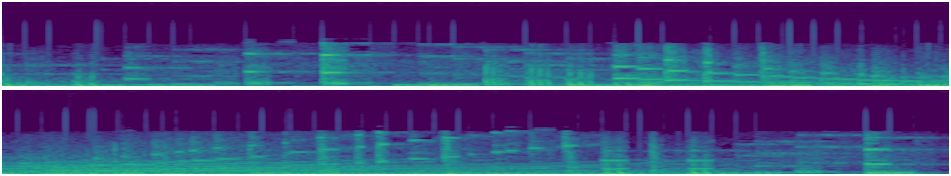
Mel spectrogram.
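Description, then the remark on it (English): The theme from the video game Crash Bandicoot: an instrumental with a marimba-like melody over a heavy, throbbing bass and sharp rhythmic hits, its pitched line sweeping down and then climbing back up. No one speaks. “Kind of like a marimba to it, too.”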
